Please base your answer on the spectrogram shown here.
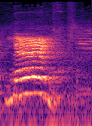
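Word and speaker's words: lamb: B silent होता है एम के बाद जो भी वर्ड आए है से पहले तो वो हमारा क्या हो गया साइलेंट हो गया ठीक है अब एक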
